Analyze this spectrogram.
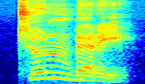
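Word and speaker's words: Thunberg: women I found was Greta tunberry I I think I'm saying that correctly that's how they say it on Democracy Now right Greta th it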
